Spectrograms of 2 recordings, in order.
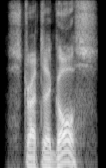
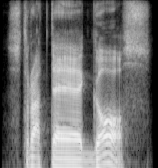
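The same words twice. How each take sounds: First: The middle vowel is said very short. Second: The middle vowel is held long. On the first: The speaker calls it wrong. "don't make the eta really short. Don't say strategos. Don't do that" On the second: The speaker calls it right. "Linger a minute on the eta. You know, take your time with it"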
